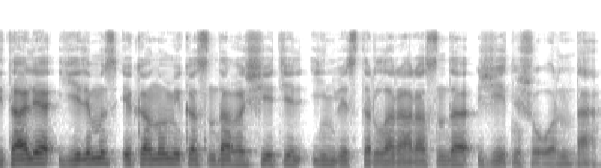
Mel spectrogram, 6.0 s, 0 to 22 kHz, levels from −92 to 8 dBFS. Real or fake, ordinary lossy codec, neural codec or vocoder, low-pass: real; none; none; 9.9 kHz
